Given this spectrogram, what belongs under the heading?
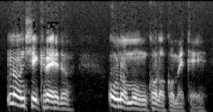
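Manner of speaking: scornful giant. A narrator's reading. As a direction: scoff at a puny challenger. Giant scoffs at the little tailor.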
